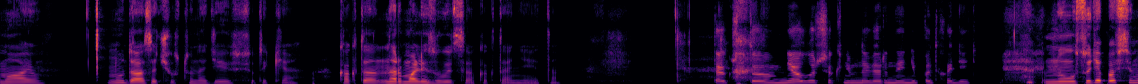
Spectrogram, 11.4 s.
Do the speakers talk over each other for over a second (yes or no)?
no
